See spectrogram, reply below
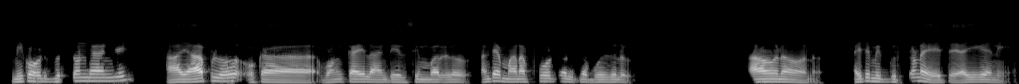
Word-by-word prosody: మీకొకటి 140 0 +2
గుర్తుందా 160 +1 0
అండి? 165 +3 -2 0.5
ఆ - - +4
యాప్‌లో 150 +4 +5 0.2
ఒక 110 - -7 0.6
వంకాయ 120 +2 +1
లాంటి 110 0 -2 0.2
సింబల్లు 115 -1 -1 0.2
అంటే 155 +6 +1
మన 125 +1 +2 0.2
ఫోటోలతో 135 -4 -2
పొజులు. 110 -1 -2 1.3
అవునవును. 120 -6 +2 0.4
అయితే 130 +6 0
మీకు 135 -5 -3
గుర్తున్నాయి 160 0 -1
అయితే 100 - -5
అయ్యిగాని. 110 -3 -2
120 Hz, 110 wpm, -22 LUFS, 110-140 Hz, 1.3 s, యాప్‌లో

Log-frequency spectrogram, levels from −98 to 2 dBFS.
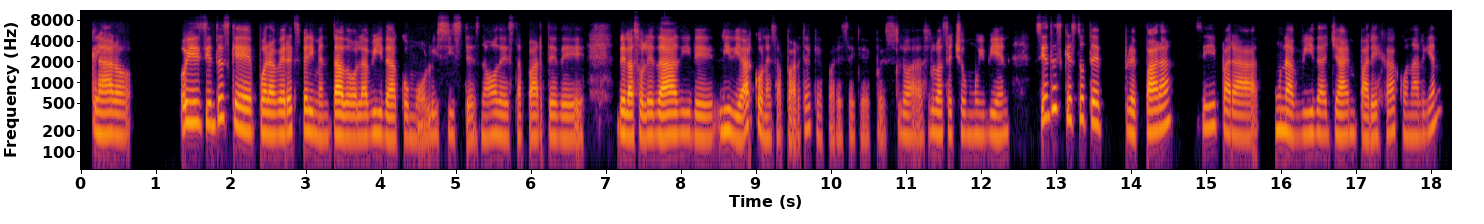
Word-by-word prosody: Claro. 180 -2 +2 0.6
Oye, 260 +3 +6
y 260 - -1
sientes 260 +5 0
que 215 -6 +4
por 190 -1 +4
haber 180 +1 +3
experimentado 175 -4 +3
la 170 0 +1
vida 175 -3 +1
como 160 0 -7
lo 170 - -7
hiciste, 175 -2 -9
¿no?, 170 +1 -3
de 175 -1 -2
esta 165 - -8
parte 165 0 -2
de 160 0 -4 0.4
de 190 -4 +4
la 175 -1 +7
soledad 175 0 +5
y 185 0 -6
de 165 -2 -2
lidiar 195 -5 +1
con 195 -6 -1
esa 160 - -8
parte 215 - -6
que 170 -6 -14
parece 80 - -13
que - - -15
pues - - -16
lo 175 - -5
has 170 - -7
lo 195 -1 -3
has 180 +1 -4
hecho 180 0 -4
muy 175 0 -9
bien. 175 0 -4 0.3
¿Sientes 405 +7 +1
que - - -2
esto 295 +1 -2
tep 255 -5 +2 0.3
prepara? 200 +6 +3 0.3
¿sí? 235 -1 -5
¿para 175 -5 0 0.2
una 205 -3 +1
vida 180 +2 -3
ya 175 -1 +1
en 185 +1 -8
pareja 170 +2 -3
con 175 -2 -10
alguien? 175 - -6
180 Hz, 170 wpm, -23 LUFS, 170-200 Hz, 0.6 s, la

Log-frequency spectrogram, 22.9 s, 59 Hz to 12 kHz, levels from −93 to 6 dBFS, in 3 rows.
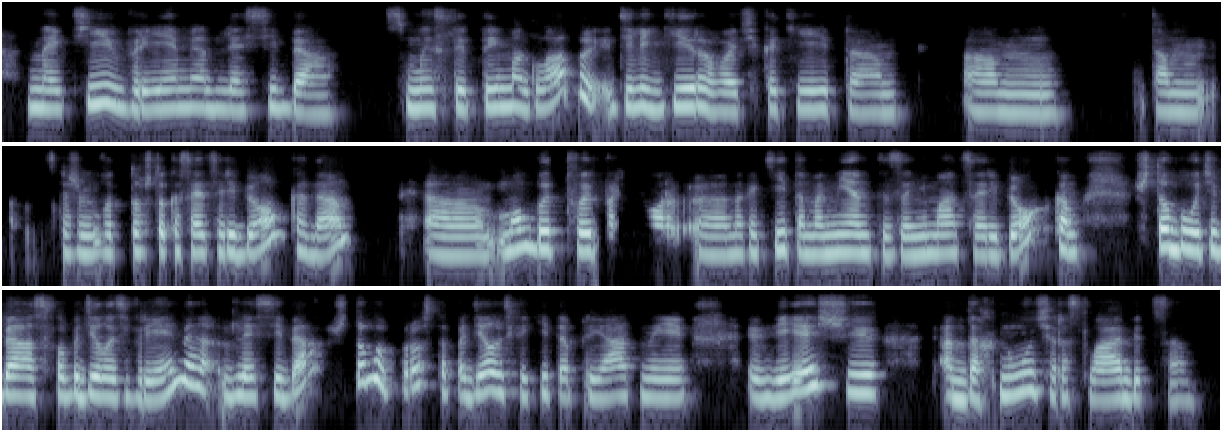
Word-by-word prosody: найти 225 +4 0
время 215 +1 -1
для 210 -1 -4
себя? 200 -4 -2 0.3
В - - -25
смысле, 220 0 -1
ты 220 +2 -1
могла 230 - +1
бы 340 - -1
делегировать 220 -3 +1
какие-то, 205 -3 -5 0.4
ам, 185 -2 -4 0.5
там 190 -1 -3 0.4
скажем, 205 -2 -3
вот 210 0 -6
то, 220 - +1
что 225 0 0
касается 210 -1 -1
ребёнка, 220 - +1
да. 195 - +1 0.5
Э, 195 -1 +1
мог 250 +3 +2
бы 240 0 +8
твой 225 -2 +3
партнёр, 210 -2 -5
э, 195 -1 -2
на 205 - -3
какие-то 210 0 -1
моменты 210 0 +1
заниматься 205 +1 -1
ребёнком, 215 +4 +1 0.3
чтобы 250 -2 +6
у 230 - +7
тебя 230 -1 +5
освободилось 220 -1 +2
время 210 - +2
для 220 +1 +1
себя, 215 -1 -1
чтобы 380 +2 +1
просто 295 +1 -3
поделать 245 +3 +1
какие-то 210 -1 -5
приятные 205 0 -3 0.3
вещи, 245 +5 +3 0.3
отдохнуть, 220 +6 0
расслабиться. 195 -2 -3
210 Hz, 120 wpm, -23 LUFS, 200-230 Hz, 0.5 s, бы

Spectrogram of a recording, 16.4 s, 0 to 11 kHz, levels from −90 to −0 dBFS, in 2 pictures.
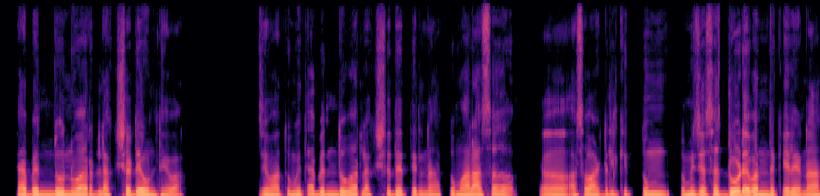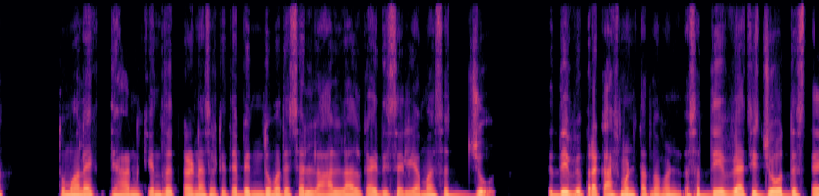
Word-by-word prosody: त्या 160 - +2
बिंदूंवर 160 +5 +2
लक्ष 130 +4 -2
देऊन 145 -3 +4
ठेवा. 105 -8 -4 0.8
जेव्हा 135 +5 +1
तुम्ही 180 +1 -1
त्या 190 - -2
बिंदूवर 155 +4 +1
लक्ष 135 +4 -6
देतील 150 -6 -2
ना 115 +4 -3
तुम्हाला 145 +4 +2
असं 180 +7 -2 0.3
अ, - - -2 0.3
असं 140 +5 -3
वाटेल 155 +3 -2
की 180 - -7
तुम 140 -4 -2 0.2
तुम्ही 165 +2 +1
जसं 170 +1 0
डोळे 130 +3 +6
बंद 165 0 +3
केले 145 -5 +1
ना 110 +6 0 0.6
तुम्हाला 150 +5 +3
एक 180 - -1 0.2
ध्यान 125 +3 0
केंद्रित 155 +3 0
करण्यासाठी 140 +2 -1
त्या 160 - 0
बिंदूमध्ये 140 +4 +1
असं 170 +2 -1
लाल-लाल 125 +5 0
काही 140 0 +1
दिसेल 120 0 -3
यामुळे 130 +3 +1
असं 155 +3 -3 0.3
ज्योत, 110 -1 0 0.5
ते - - -2
दिव्य 155 +2 +6
प्रकाश 155 +2 0
म्हणतात 155 -7 +1
ना 120 - 0
पण 135 -1 0
असं 130 0 -3
दिव्याची 125 +4 +3
ज्योत 125 +1 +5
दिसते. 120 -1 0
145 Hz, 180 wpm, -23 LUFS, 130-160 Hz, 0.8 s, डोळे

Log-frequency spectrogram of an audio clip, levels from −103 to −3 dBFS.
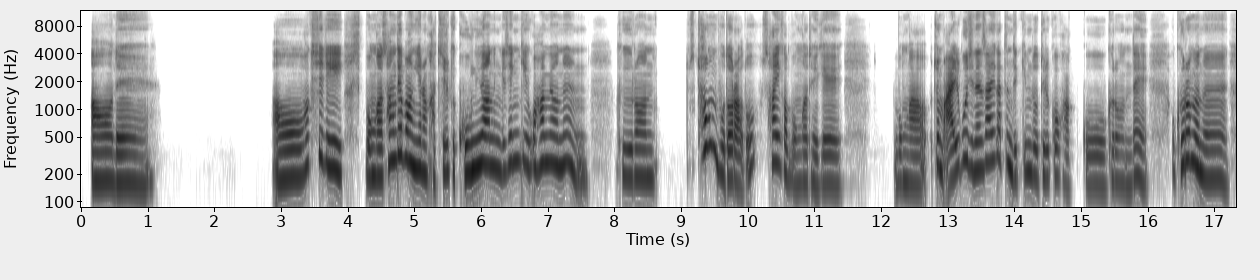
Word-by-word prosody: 아 170 +1 +3
네. 165 0 -1 1.7
어 185 +2 +3
확실히 240 -2 +2 0.3
뭔가 190 0 +3
상대방이랑 275 -5 +4
같이 190 +2 -5
이렇게 205 -1 -4
공유하는 235 +3 +4
게 215 - -4
생기고 260 -2 -2
하면은 255 -1 0 0.4
그런 185 -1 -3 0.5
스 - - -15
처음 390 -1 +2
보더라도 190 - +1
사이가 260 -5 0
뭔가 165 -2 -6
되게 160 -1 -4 0.8
뭔가 160 -1 -3
좀 245 -3 0
알고 235 +11 +4
지낸 225 -1 +1
사이 270 +4 +1
같은 275 -6 -1
느낌도 190 +1 -5
들 180 0 -5
것 190 +1 -5
같고 155 0 -8
그러는데 170 +1 -6 0.4
어 - - -12
그러면은 190 - +1
195 Hz, 250 characters per minute, -24 LUFS, 170-250 Hz, 1.7 s, 상대방이랑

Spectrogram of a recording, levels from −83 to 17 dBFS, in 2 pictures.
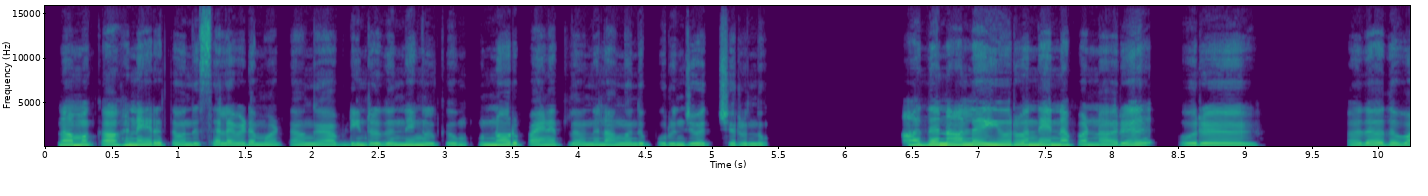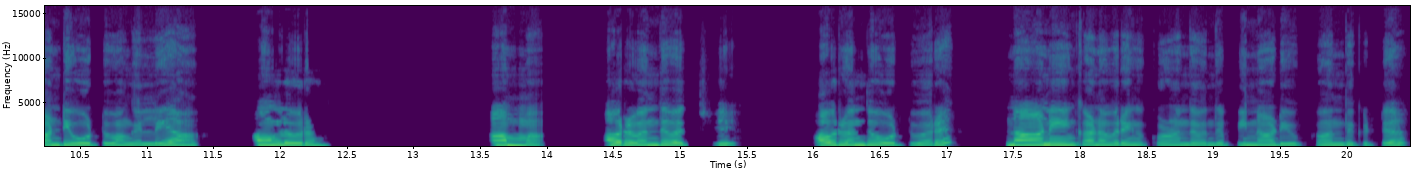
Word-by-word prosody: நமக்காக 240 +1 +3
நேரத்த 250 -1 0
வந்து 220 +2 -1
செலவிட 205 -1 0
மாட்டாங்க. 175 0 -3
அப்படின்றது 210 +4 -1
வந்து 240 +5 +2
எங்களுக்கு, 210 -5 -1 0.2
இன்னொரு 260 0 +3
பயணத்தில 215 -1 -2
வந்து 220 +4 -1
நாங்க 200 -3 -1
வந்து 200 +1 -1
புரிஞ்சு 215 -1 0
வச்சிருந்தோம். 180 -2 -4 1.1
அதனால 305 +2 +5 0.2
இவரு 280 -1 +2
வந்து 270 0 +4
என்ன 260 0 +3
பண்ணாரு, 220 - 0 0.4
ஒரு 240 -1 +2 1.1
அதாவது 255 +2 +1
வண்டி 235 +2 +1
ஓட்டுவாங்க 215 -3 -2
இல்லையா? 260 +7 0 0.6
அவுங்கள 265 0 +4
ஒரு 230 - -1 1.4
ஆமா. 235 -4 +3 0.5
அவரு 285 -1 +4
வந்து 250 +3 +1
வச்சு, 285 +7 -7 0.8
அவரு 285 +1 +4
வந்து 265 +2 +2
ஓட்டுவாரு. 220 - -3 0.5
நானு, 290 +2 +5
என் 255 -2 -1
கணவரு, 235 +1 -1
எங்க 225 -2 -5
கொழந்தை 215 0 -3
வந்து, 210 +5 -4
பின்னாடி 225 -1 -1
உக்காந்துக்கிட்டு 195 +2 -5
230 Hz, 125 wpm, -18 LUFS, 205-255 Hz, 1.4 s, அதனால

